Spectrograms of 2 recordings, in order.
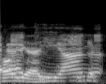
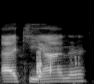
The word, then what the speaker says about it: Akiane: Yeah, Akiana. She's a painter. Yeah, Akiana. Yeah, that's her name. Akiane. Her last name is kind of tough to pronounce, but her first name is Akiane.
